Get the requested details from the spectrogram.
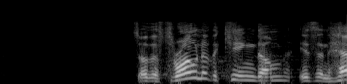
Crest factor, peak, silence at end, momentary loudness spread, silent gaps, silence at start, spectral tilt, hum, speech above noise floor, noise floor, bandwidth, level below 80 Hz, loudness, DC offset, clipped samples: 20 dB; -6 dBFS; 0 s; 12 LU; none; 1.35 s; -5 dB/octave; none; 63 dB; -88 dBFS; 7.8 kHz; -66 dBFS; -26 LUFS; under 0.1%; under 0.1%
